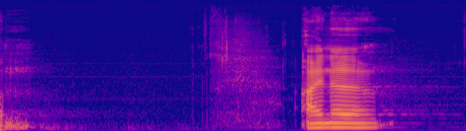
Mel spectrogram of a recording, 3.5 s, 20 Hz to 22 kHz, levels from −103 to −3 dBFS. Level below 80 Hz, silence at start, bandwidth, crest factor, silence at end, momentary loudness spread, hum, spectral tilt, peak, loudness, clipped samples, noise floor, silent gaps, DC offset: -80 dBFS; 0 s; 15.5 kHz; 26 dB; 0.65 s; 26 LU; none; -5.5 dB/octave; -12 dBFS; -31 LUFS; under 0.1%; -78 dBFS; none; under 0.1%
